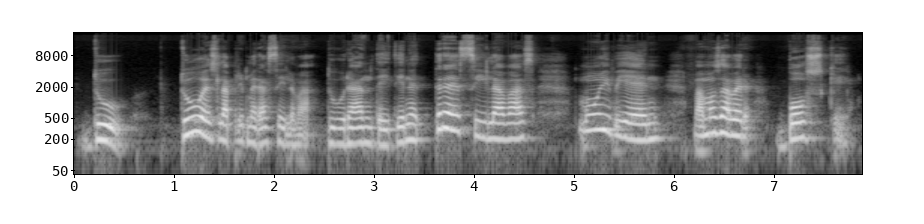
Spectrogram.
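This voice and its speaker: A woman's voice: medium pitch, creaky. A woman teacher reading a picture book aloud to young children, stretching out words and counting their syllables. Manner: slow, drawn-out syllable drilling with animated read-aloud emphasis.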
